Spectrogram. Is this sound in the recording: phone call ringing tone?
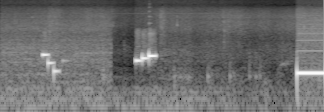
yes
